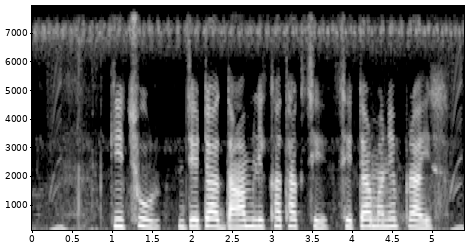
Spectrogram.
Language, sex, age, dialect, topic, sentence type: Bengali, female, 18-24, Western, banking, statement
